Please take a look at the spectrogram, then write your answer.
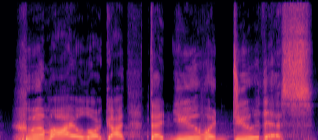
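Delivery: humbled David crying out in amazement; awestruck wonder. Acted. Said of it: "in his own humility".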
